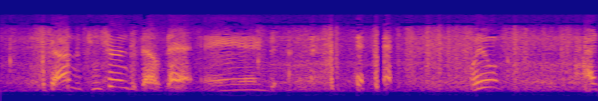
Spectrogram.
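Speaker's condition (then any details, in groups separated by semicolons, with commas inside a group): Speech impediment; several disabilities, long hard battle; still talks on ham radio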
